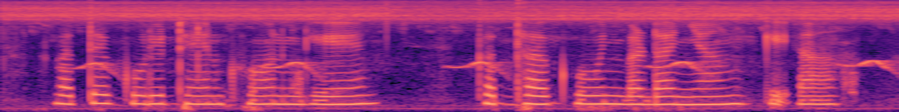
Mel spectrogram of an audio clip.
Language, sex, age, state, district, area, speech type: Santali, female, 30-45, Jharkhand, Seraikela Kharsawan, rural, spontaneous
